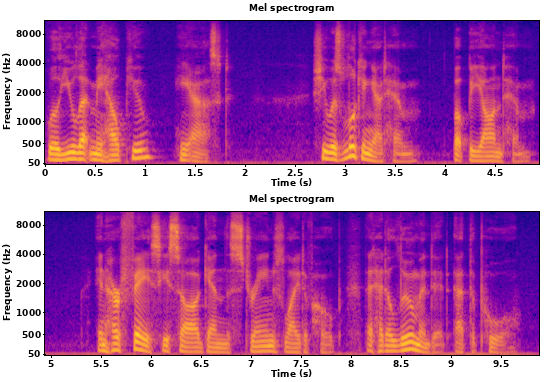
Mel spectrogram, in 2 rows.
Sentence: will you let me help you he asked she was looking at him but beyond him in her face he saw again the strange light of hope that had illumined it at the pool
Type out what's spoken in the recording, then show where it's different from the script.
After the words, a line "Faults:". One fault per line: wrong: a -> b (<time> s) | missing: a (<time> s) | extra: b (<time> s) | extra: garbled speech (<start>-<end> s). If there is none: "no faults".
will you let me help you he asked she was looking at him but beyond him in her face he saw again the strange light of hope that had illumined it at the pool
Faults:
no faults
